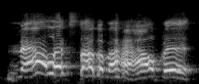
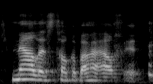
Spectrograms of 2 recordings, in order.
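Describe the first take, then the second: First: Higher, much louder emotional shout; gushing, almost crying with excitement; overwhelmed outburst. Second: Laughing. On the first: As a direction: burst out as if close to tears. Second take, overwhelmed. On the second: First take, laughing. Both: Real, not acted.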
